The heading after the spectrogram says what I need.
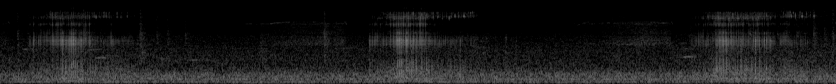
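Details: Three soft, raspy snoring breaths at about 18 a minute over steady background hiss; snoring.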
